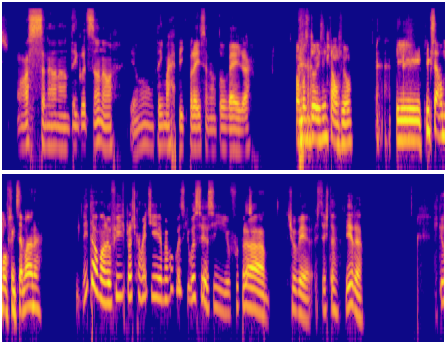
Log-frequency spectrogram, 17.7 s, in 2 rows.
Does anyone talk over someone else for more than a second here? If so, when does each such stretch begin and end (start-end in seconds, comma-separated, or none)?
none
